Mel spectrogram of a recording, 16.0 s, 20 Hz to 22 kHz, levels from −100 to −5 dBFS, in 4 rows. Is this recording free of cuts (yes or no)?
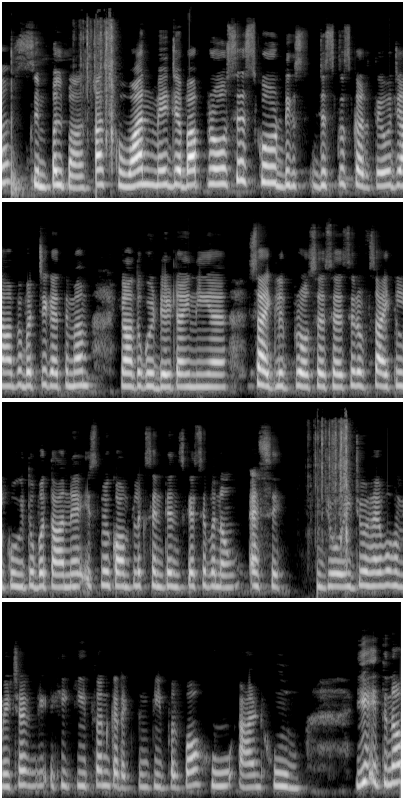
no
